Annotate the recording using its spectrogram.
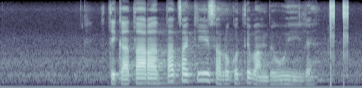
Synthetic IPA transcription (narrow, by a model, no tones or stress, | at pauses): tikataɾatat͡sakisalɔkutiβambiwiːlɛ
